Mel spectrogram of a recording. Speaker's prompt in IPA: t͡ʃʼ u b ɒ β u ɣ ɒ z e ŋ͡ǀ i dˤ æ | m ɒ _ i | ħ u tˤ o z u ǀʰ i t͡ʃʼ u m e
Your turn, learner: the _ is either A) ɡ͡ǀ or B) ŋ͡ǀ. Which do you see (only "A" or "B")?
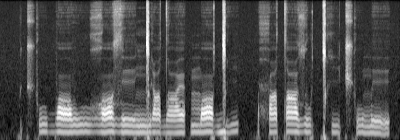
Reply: A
